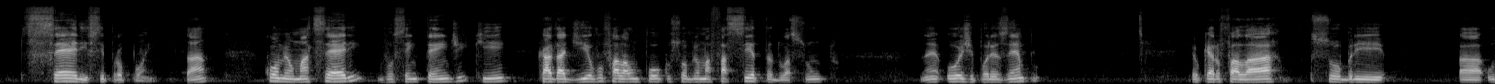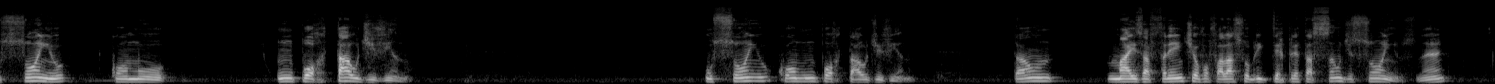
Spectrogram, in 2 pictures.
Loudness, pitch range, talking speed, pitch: -24 LUFS, 125-145 Hz, 110 wpm, 135 Hz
